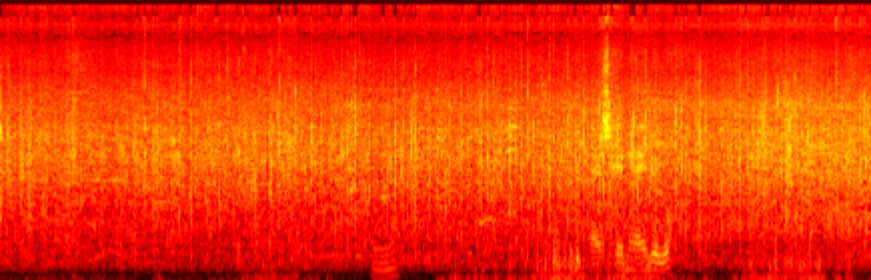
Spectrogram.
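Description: Steady rain patters in a constant wash over a scout jamboree camp in Talisayan, Misamis Oriental, while someone talks over it.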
